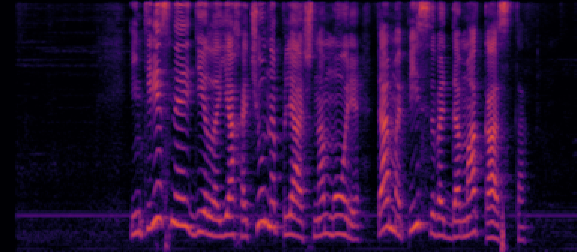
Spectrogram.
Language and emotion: Russian, positive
